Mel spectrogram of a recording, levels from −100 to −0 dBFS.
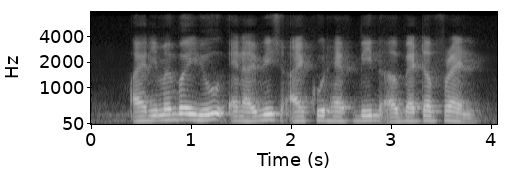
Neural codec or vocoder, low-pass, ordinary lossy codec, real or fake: codec, 24 kHz, 1.2 kbps, DualCodec; 7.2 kHz; none; fake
